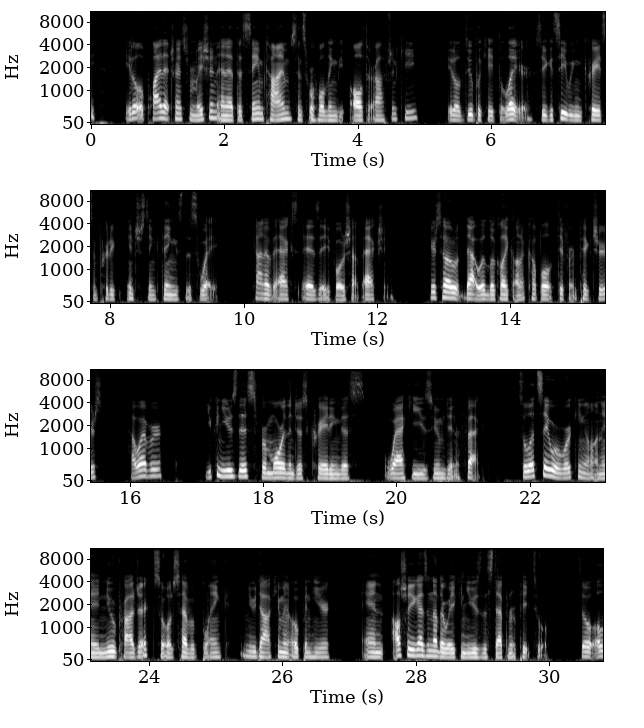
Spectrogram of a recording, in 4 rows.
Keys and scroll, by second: 1.0 alt+shift+super+t, 4.4 alt+shift+super+t.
